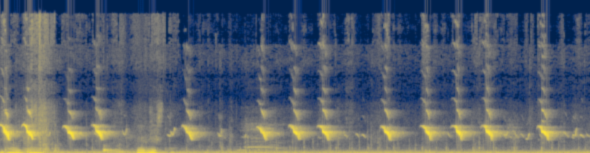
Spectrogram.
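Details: Chicken chicks give loud, high, downward-sliding peeps in a steady series, roughly two each second. Brief clucks and low sounds come at the start.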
